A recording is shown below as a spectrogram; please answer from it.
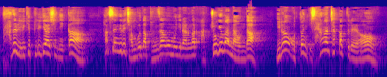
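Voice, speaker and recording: A man teaching an online English grammar lecture, joking and acting out his students' questions. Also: sits high. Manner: lively, joking, acts out students' voices.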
